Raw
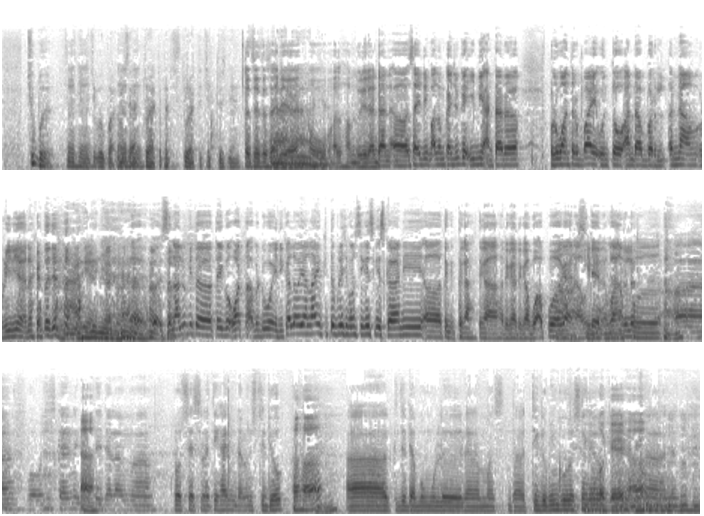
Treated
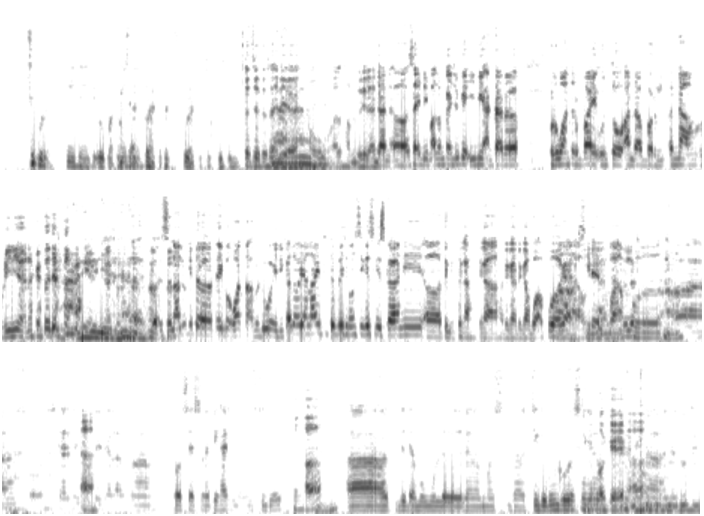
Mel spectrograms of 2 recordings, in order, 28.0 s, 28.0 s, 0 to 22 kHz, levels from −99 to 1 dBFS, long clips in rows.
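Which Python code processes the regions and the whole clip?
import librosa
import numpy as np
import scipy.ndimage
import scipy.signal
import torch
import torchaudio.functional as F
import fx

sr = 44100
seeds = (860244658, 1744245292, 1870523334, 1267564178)

y = fx.chain(x, sr, fx.high_shelf(hz=3000.0, db=-5.0),
    fx.sustainer(db_per_s=45.0), at=(16.69, 19.08))
y = fx.chain(y, sr, fx.peak_eq(hz=2800.0, db=-9.0, octaves=0.39),
    fx.level_steps(step_db=9),
    fx.brickwall_bandstop(low_hz=550.0, high_hz=2500.0), at=(21.66, 22.72))
y = fx.bin_expand(y, sr, power=3.0)
y = fx.peak_eq(y, sr, hz=2000.0, db=9.0, octaves=1.5)
y = fx.level_steps(y, sr, step_db=10)
y = F.gain(torch.from_numpy(y), 6.0).numpy()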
